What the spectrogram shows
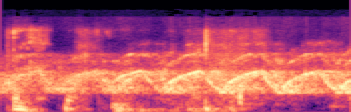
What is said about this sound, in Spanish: Ay, sí, espera pues, que ¿qué en la ambulancia? Pasó la ambulancia.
